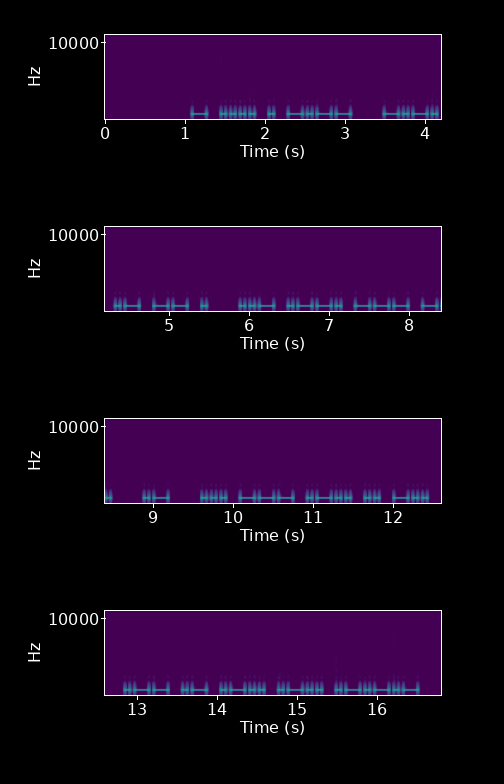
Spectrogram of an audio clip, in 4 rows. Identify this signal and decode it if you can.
Morse code, heard as a keyed tone, about 20 wpm, 700 Hz. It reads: THEY CAME UPON A SOLID WALL.
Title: Sentences from Top 1500 Words 20wpm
